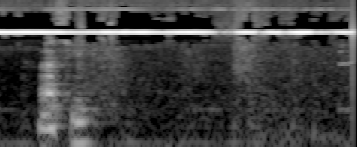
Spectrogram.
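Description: Fibaro Z-Wave smoke detector's built-in alarm sounding one steady high-pitched tone: it has detected smoke from burning paper held beneath it.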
